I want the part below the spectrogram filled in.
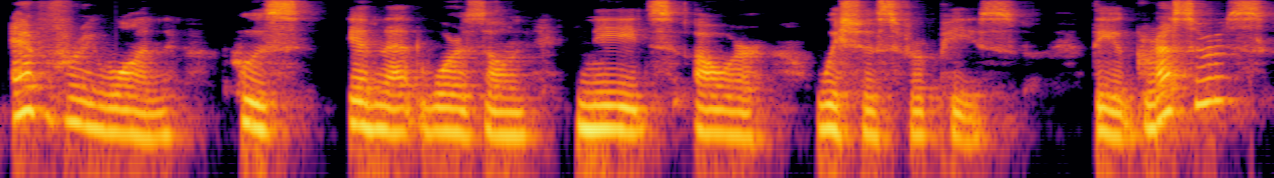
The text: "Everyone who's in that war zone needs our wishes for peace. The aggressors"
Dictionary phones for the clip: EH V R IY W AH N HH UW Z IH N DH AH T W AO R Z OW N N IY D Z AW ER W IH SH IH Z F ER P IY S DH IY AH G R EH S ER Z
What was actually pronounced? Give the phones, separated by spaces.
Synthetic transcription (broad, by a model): EH V R IY W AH N HH UW Z IH N DH AH T W AO R Z OW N N IY D Z AW ER W IH SH IH Z F ER P IY S DH IY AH G R EH S ER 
